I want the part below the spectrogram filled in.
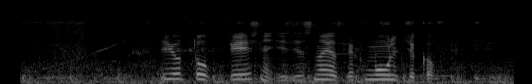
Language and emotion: Russian, sad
